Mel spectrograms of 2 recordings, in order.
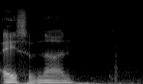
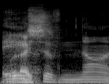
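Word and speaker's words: Asivnon: that's how it's pronounced as in Jack of all trades Ace of none a of none I spelled it a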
